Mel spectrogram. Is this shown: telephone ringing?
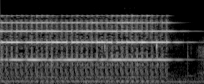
yes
